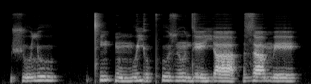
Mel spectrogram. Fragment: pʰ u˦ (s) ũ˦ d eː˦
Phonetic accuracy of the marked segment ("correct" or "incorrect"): incorrect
